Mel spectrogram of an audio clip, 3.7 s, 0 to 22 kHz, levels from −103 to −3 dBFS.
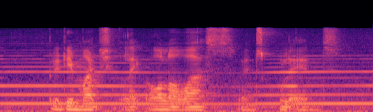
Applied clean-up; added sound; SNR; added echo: none; Wind instrument, woodwind instrument; 4 dB; none.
